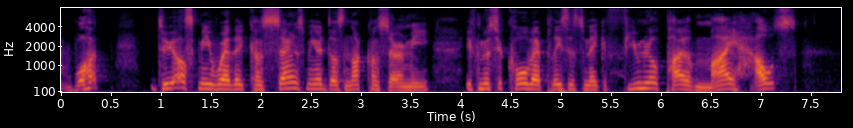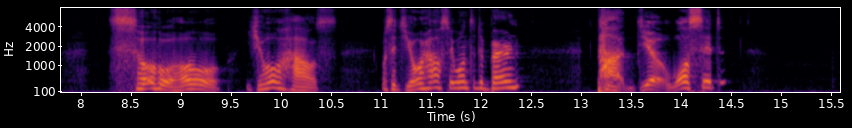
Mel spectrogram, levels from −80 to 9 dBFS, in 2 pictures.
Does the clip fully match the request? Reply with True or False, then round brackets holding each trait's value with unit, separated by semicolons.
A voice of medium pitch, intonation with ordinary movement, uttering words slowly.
False (170 Hz; 4.0 semitones; 155 wpm)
